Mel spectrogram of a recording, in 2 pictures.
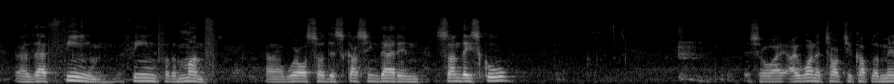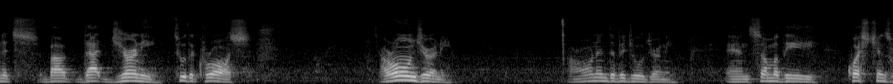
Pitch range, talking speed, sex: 140-170 Hz, 150 wpm, male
